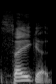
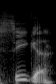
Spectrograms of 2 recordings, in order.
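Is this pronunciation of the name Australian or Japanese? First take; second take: Japanese; Australian. First: It uses the Japanese pronunciation of the name. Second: It uses the Australian pronunciation of the name. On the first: The speaker calls it right. "that's the actual Japanese pronunciation" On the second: The speaker calls it wrong. "we say Sega"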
